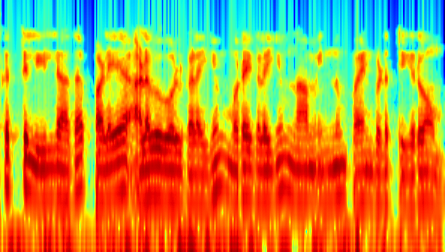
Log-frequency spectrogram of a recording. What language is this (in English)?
Tamil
